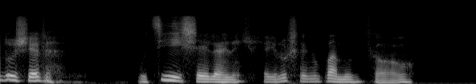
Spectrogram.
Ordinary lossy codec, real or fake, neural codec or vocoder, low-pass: none; fake; codec, 16 kHz in and 24 kHz out, 0.4 kbps, LongCat-Audio-Codec, four codebook decoder; 9.9 kHz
